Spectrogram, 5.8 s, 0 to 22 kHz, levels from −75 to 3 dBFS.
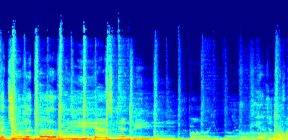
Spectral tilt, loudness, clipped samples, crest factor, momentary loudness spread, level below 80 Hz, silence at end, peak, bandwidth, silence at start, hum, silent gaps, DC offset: -5.5 dB/octave; -17 LUFS; under 0.1%; 18 dB; 19 LU; -24 dBFS; 0 s; 0 dBFS; 19 kHz; 0 s; none; none; under 0.1%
